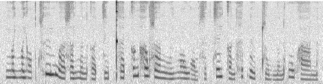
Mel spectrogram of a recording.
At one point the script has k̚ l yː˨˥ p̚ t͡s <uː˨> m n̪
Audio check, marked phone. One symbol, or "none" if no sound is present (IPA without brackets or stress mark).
uː˨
